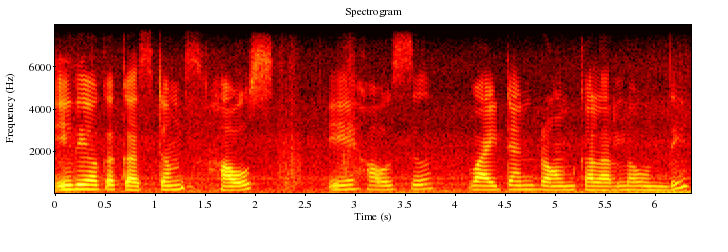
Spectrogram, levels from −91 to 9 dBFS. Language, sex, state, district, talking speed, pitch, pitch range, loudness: Telugu, female, Andhra Pradesh, Sri Satya Sai, 115 wpm, 190 Hz, 180-205 Hz, -17 LUFS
